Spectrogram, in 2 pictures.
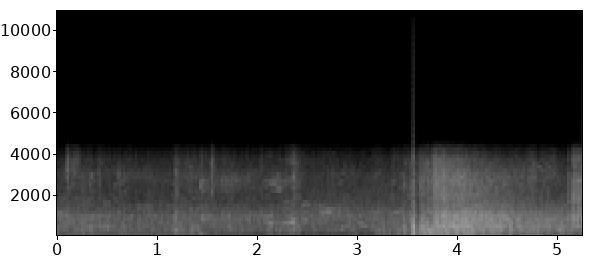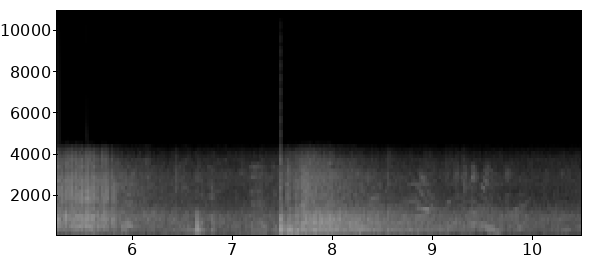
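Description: Fireworks bursting: two sharp bangs about four seconds apart, the first near the middle and the second late on, each followed by a rush of noise lasting about a second.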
